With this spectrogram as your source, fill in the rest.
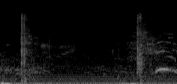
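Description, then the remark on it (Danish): Two sharp firework cracks about a second apart, fairly faint, over a steady low background hum, with a brief thin whistle-like tone after the second bang. “Og, der er der lidt fyrværkeri.”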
